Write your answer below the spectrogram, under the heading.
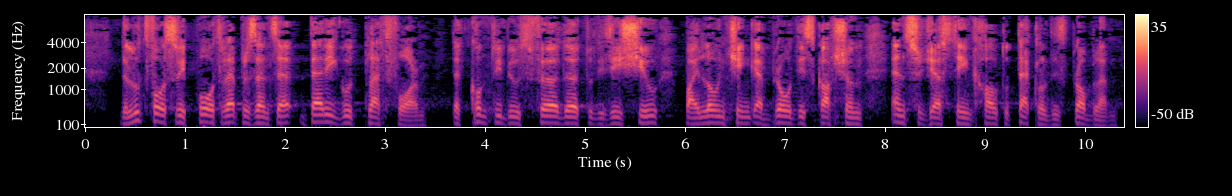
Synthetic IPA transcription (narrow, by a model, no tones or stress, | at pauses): d̪əlut̪fɔɹsɹipʰoɹt̪ɹɛpɹɛzɛ̃nt̪sɛvɛɾiɡud̪̚pʰlæt̪fɔ̰ɹm | d̪̥ɛt̪̚kʰɔ̃nt̪ɹibjutsfɜd̪əɹt̪ud̪isɪʃjubajlɔ̃nt͡ʃɪ̃ŋɡɛbɾoːd̪ːɪskʌʃɔ̃nɛ̃nd̪səɡd͡ʒɛst̪ɪ̃ŋɡhawt̪ut̪ækld̪ispɹɔblɛ̰̃m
